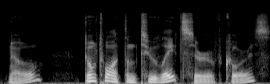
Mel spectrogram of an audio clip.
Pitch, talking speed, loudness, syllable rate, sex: 115 Hz, 180 wpm, -18 LUFS, 4.6 syllables/s, male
